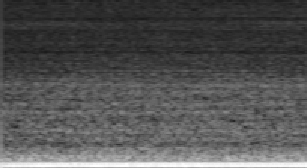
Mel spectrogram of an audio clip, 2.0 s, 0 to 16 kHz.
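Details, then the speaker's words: 2011 Ford F-150 with engine running, blower turned up to a higher fan speed: heavy, steady low drone; loud blower motor, owner suspects bearings or debris in the squirrel cage, before replacement. "and as you get here that is bad you know uh until I got around to fixing this I just turned up the radio and not worry about it"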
